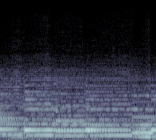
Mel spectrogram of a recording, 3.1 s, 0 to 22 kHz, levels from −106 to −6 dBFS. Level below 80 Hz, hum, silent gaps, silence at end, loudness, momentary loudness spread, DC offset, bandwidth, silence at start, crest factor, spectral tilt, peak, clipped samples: -66 dBFS; none; none; 0 s; -36 LUFS; 5 LU; under 0.1%; 3.3 kHz; 0 s; 12 dB; -11.5 dB/octave; -22 dBFS; under 0.1%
